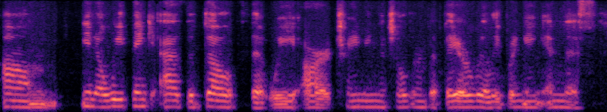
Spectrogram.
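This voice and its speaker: A woman hosting a livestream, sharing her thoughts with viewers in a casual, unscripted way, halting and tentative as she goes. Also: low-pitched, level tone, creaky, warm tone, husky, dull audio. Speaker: livestream host.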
